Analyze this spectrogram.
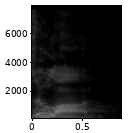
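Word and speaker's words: xulon: But the other word that is used in the New Testament more than that is the word zulon, spelled with an X, but it's pronounced zulon.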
